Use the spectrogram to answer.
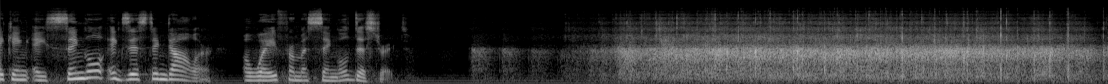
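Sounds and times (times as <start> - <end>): crowd applauding: 5.0 - 11.0.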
